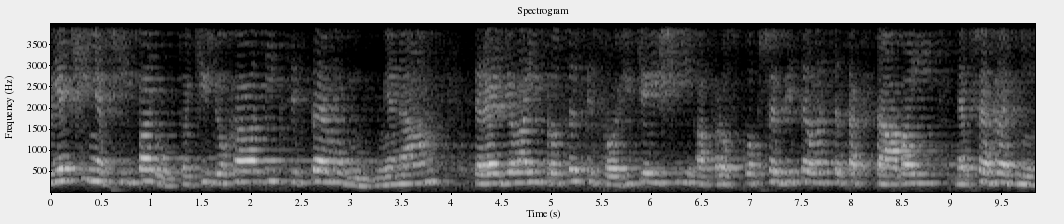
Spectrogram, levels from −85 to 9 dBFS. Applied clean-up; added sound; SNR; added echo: none; none; none; reverberation time 0.7 s.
